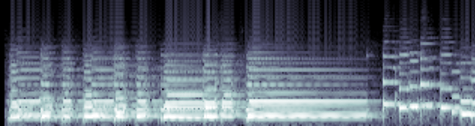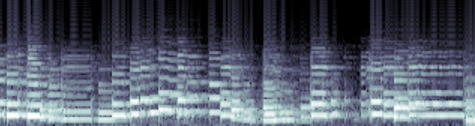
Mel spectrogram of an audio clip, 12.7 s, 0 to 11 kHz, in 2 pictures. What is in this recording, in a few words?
black EG1 neck, guitar; Standard P-90 Neck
